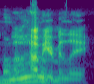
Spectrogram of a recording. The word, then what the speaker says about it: Javier Milei: How do you pronounce his name? Javier Milei.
